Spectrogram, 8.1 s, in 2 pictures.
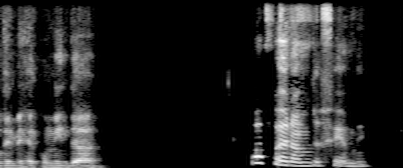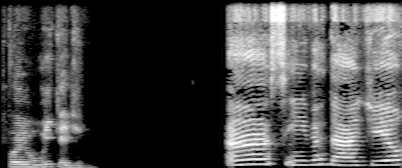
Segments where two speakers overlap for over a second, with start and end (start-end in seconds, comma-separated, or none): none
